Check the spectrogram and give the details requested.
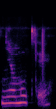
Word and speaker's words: Nyamute: It's Nyamute. Nyamute. Nyamute. Nyamute. That's the African way, yes. You're pronouncing it the English way. The African way is Nyamute.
